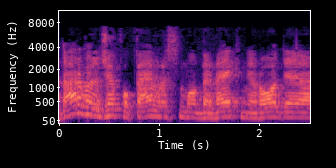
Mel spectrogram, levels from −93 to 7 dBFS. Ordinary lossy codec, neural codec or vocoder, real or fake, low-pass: MP3, 32 kbps; none; real; 7.2 kHz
